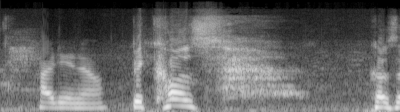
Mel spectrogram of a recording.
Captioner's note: sighing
